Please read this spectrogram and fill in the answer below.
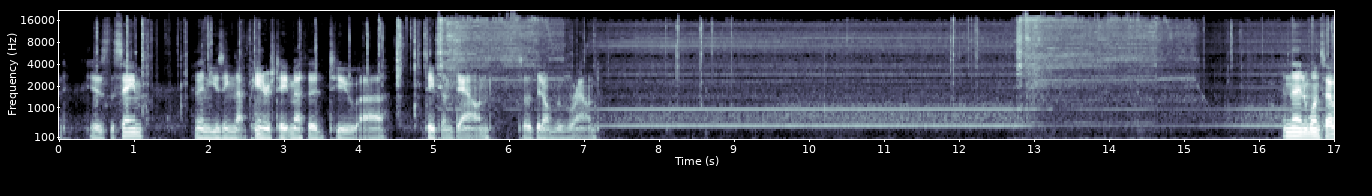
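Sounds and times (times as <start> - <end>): faint power tool motor: 4.9 - 17.0.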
